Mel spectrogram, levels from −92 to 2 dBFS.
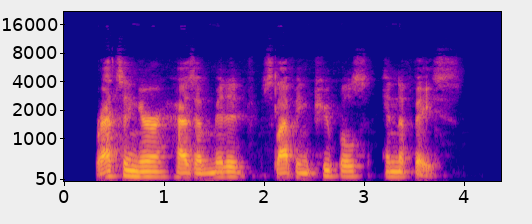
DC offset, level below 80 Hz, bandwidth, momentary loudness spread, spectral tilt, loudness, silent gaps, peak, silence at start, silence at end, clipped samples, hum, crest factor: under 0.1%; -60 dBFS; 7.6 kHz; 9 LU; -6.5 dB/octave; -19 LUFS; none; -2 dBFS; 0.3 s; 0.6 s; under 0.1%; none; 18 dB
